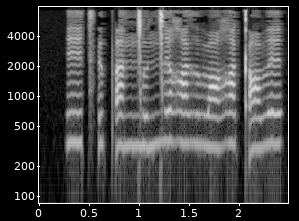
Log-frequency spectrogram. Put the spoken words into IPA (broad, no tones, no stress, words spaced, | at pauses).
et͡sʼʏ pʼaŋ͡ǀɵŋ͡ǀe ʁaɣɵβɑʁa kʼɑβɛ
